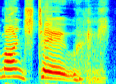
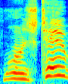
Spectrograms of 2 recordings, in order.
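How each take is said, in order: First: Mock French, louder, leaning on mange; a Del Boy again, more punch; Del Boy impression. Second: Cheeky mock French, rising on tout; a Del Boy from Only Fools and Horses; Del Boy impression. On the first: Host repeats the Del Boy line, louder mock French. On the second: Host doing Del Boy for her cohost, lightly mock French. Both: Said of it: "Little Del Boy reference".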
